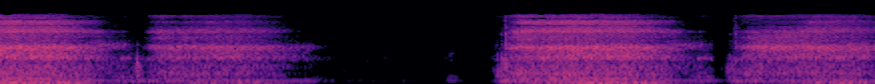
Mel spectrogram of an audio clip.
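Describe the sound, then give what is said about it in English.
A portable ventilator, the breathing machine behind the seat of a motorized wheelchair that keeps a young man with muscular dystrophy alive, whooshes in steady bursts: a long airy rush, a brief pause, a short near-silent gap with a faint click, then two more full whooshes. No one speaks. “The machine's whoosh punctuates his presence in the room.”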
